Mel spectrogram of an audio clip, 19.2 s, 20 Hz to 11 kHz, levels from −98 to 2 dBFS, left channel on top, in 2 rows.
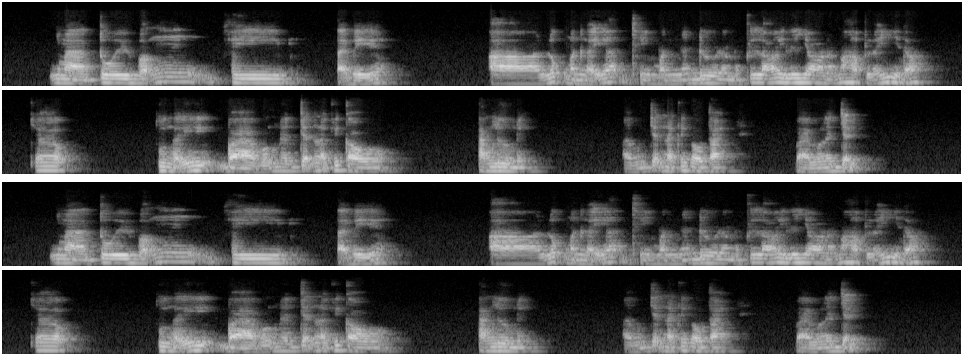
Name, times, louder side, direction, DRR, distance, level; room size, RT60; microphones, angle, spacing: voice 1, 0.5-2.9 3.4-3.8 4.9-9.2 9.9-10.3 11.2-13.4 14.4-14.8 15.8-16.8 17.5-18.1, left 2 dB, 35° left, 0.4 m, -24 dB
3.5 x 2.2 x 2.6 m
head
